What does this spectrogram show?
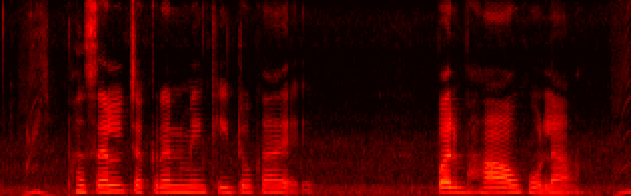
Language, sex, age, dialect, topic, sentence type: Bhojpuri, female, 41-45, Northern, agriculture, question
